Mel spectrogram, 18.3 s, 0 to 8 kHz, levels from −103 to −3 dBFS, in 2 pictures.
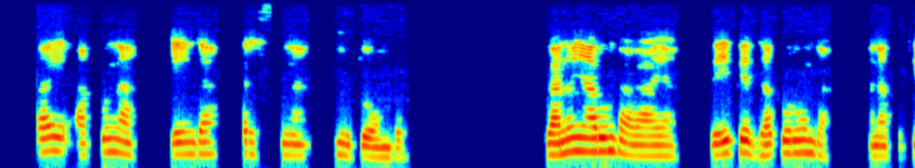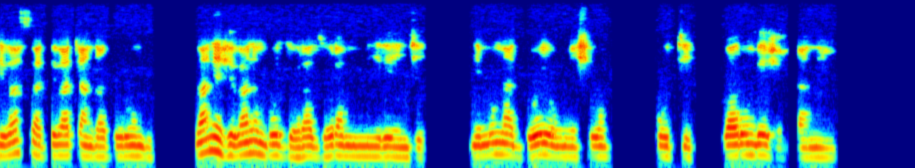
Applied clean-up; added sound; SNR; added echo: none; none; none; none.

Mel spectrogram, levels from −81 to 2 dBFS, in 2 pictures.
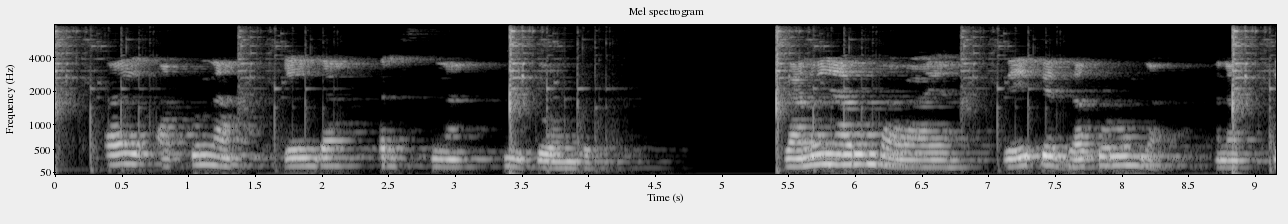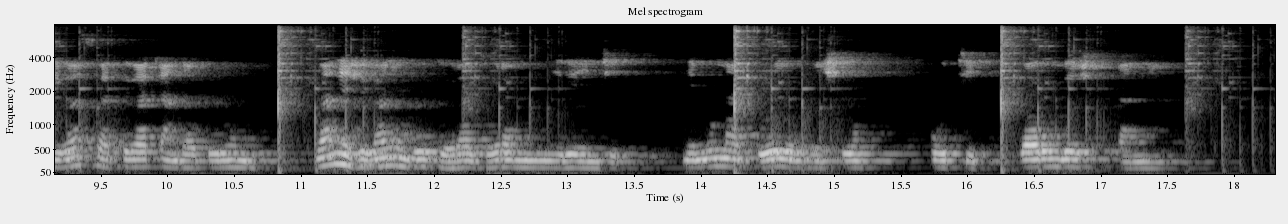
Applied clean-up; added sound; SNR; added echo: none; Shatter; 10 dB; reverberation time 0.9 s.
